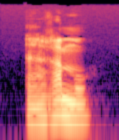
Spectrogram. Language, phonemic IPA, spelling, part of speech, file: French, /ʁa.mo/, rameau, noun, Fr-rameau.ogg
- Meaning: small branch (woody part of a tree arising from the trunk and usually dividing)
